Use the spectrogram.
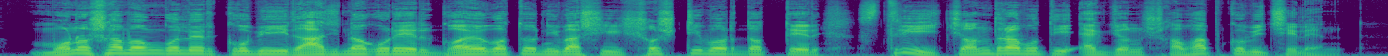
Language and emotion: Bengali, neutral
